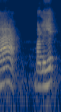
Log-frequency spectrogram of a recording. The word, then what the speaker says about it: เมล็ด: หน้า พระ ตี 5 มี เมล็ด อ่าน ว่า เมล็ด ประ จะ ออก เสียง มะ อะ 1 เสียง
